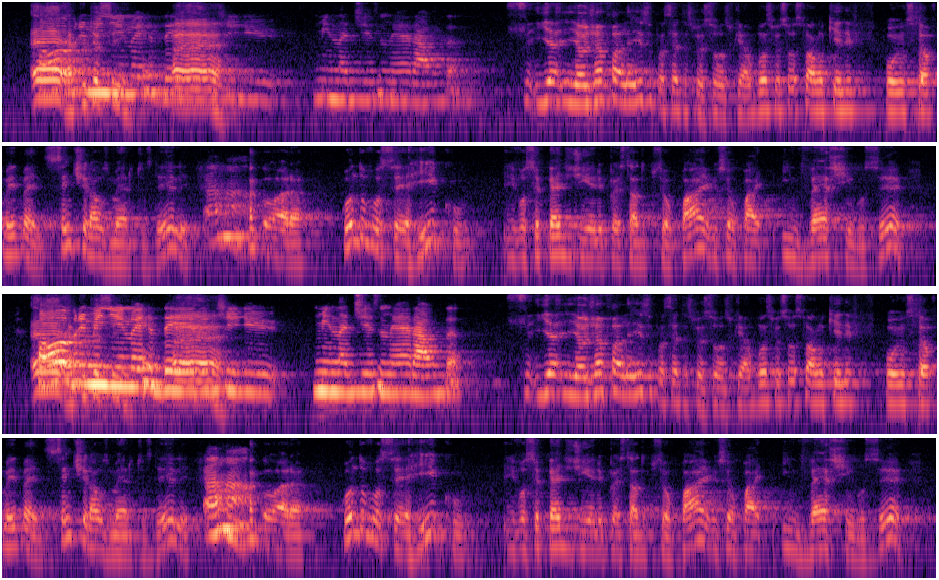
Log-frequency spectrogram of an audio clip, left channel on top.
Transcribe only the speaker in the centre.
É,
é porque
assim,
é,
se- e, e eu já falei isso para certas pessoas, porque algumas pessoas falam que ele foi um self-made man, sem tirar os méritos dele.
Agora, quando você é rico e você pede dinheiro emprestado pro seu pai, e o seu pai investe em você,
